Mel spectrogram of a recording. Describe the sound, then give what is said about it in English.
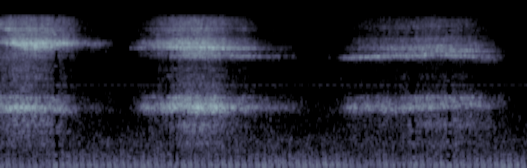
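Slow exhales blown through pursed lips during a breathing exercise: three long, soft, airy hisses, each swelling and fading over about a second, separated by short quiet gaps. “Holding it, pursing your lips and blowing all the air out slowly.”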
